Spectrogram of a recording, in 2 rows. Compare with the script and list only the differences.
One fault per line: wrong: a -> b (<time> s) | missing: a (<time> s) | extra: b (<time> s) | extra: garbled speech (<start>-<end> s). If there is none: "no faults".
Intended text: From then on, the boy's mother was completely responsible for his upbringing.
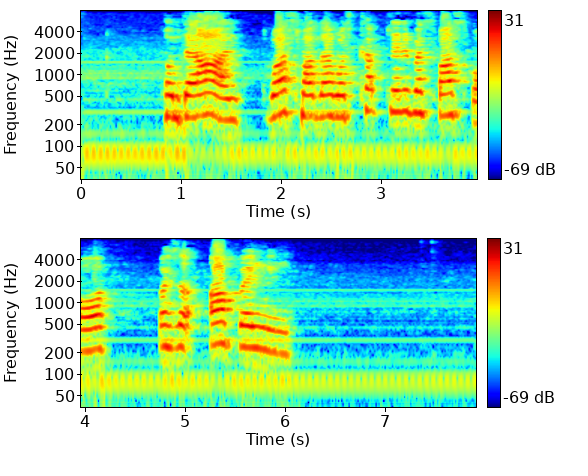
no faults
